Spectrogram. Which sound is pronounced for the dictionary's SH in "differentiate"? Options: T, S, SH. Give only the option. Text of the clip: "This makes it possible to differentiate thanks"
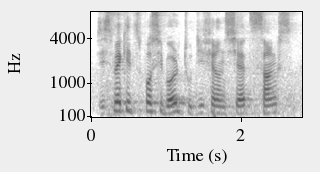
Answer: S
